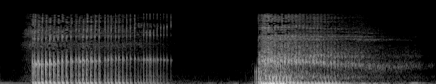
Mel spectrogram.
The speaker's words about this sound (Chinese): 呼噜声越来越响了，都快把彤彤的积木震塌了。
